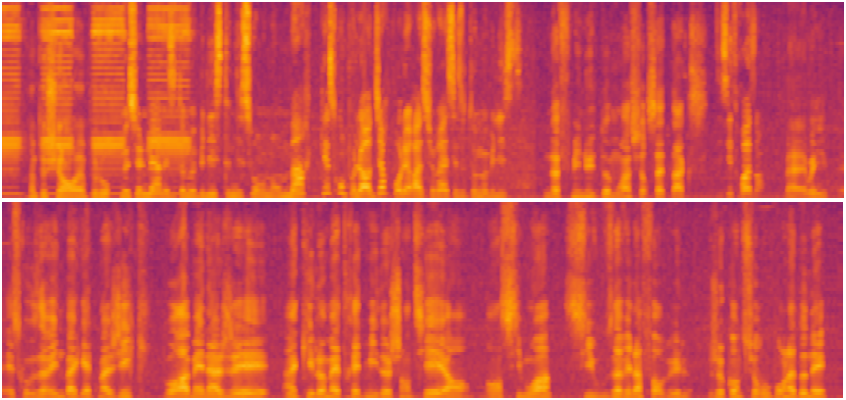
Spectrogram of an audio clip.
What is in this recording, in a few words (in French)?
reportage bouchons nice ouest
